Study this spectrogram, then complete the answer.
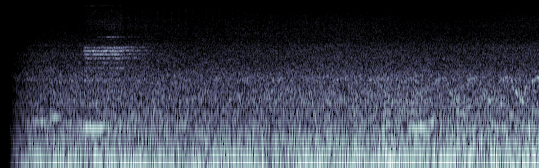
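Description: City traffic rumbles steadily along a wet street.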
